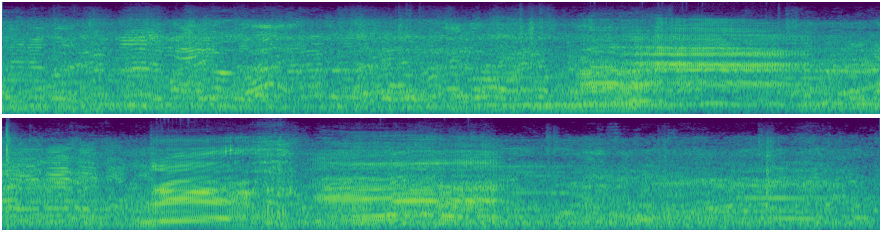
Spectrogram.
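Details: Bull calves of Gir and Sahiwal breeds at the Ambari cattle market; a drawn-out lowing moo near the middle, heard over dense crowd chatter and market noise.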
